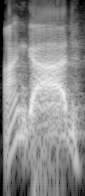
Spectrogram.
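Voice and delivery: high, loud exasperated shout; hammed-up divine exasperation; exasperated God. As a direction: shout it like an eye roll out loud. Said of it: "doing eye rolls on a regular basis".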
